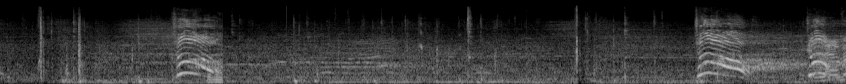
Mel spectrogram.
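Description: Badminton rally: sharp cracks of rackets hitting the shuttlecock, and two loud squeaks of players' shoes on the court mat, about two seconds in and near the end, which are the loudest sounds.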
